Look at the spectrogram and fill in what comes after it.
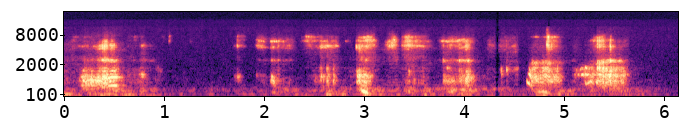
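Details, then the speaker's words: Tiny infant, about two to three months old, with laryngomalacia: inspiratory stridor with low, snore-like grunting and high-pitched squeaky crowing sounds in between. "it's like the he started out with the granting almost like a snore confessing granting Center and then in between, he has a high pitch squeaky sounds."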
